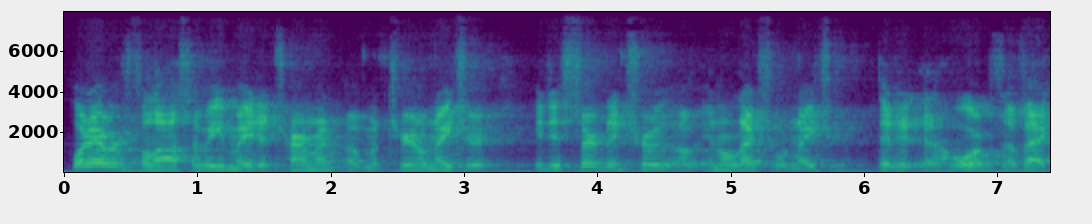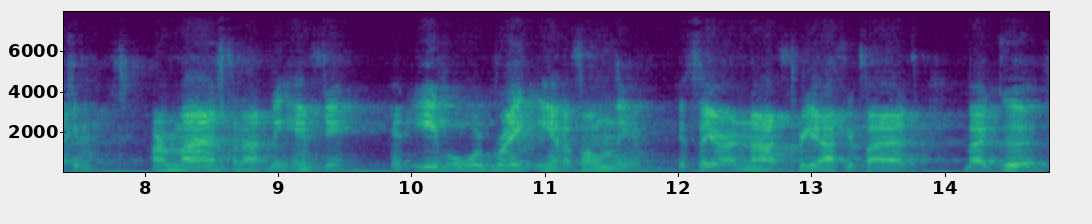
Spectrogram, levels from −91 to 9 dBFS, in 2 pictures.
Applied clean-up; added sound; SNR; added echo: neural separator model SepFormer DNS4.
